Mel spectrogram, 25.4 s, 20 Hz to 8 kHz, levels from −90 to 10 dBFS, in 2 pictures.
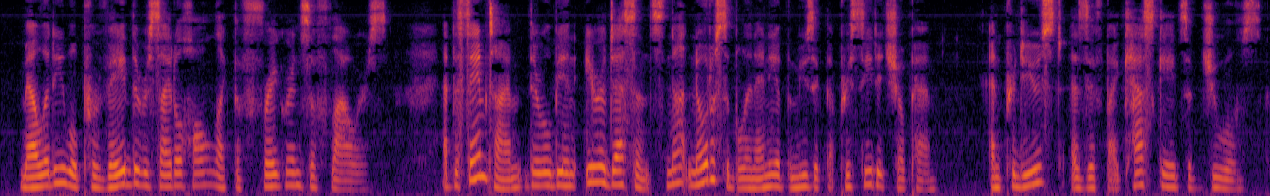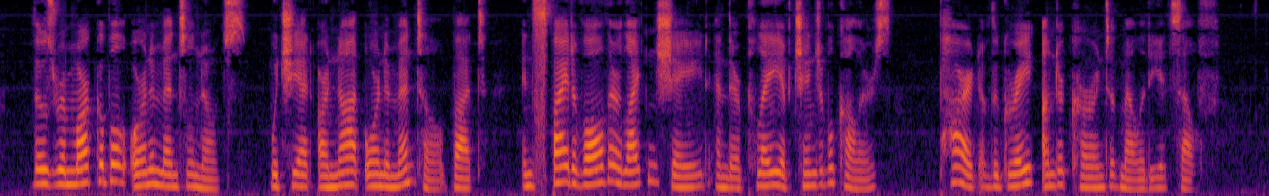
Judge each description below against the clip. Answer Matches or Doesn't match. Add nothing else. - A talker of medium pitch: Matches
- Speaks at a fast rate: Doesn't match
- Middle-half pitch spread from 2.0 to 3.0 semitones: Doesn't match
